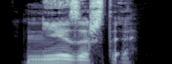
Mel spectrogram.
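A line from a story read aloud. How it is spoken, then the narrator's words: Dry reply. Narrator (Russian): сухо отозвался глава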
